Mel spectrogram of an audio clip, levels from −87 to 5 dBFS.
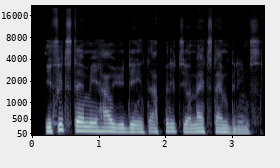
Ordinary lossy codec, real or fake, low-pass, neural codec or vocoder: none; fake; none; autoencoder, 48 kHz, 128 numbers a frame, DAC-VAE, trained on Japanese speech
